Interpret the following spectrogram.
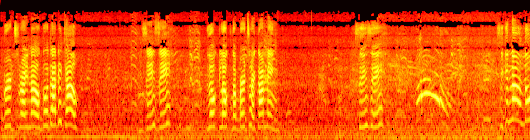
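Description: Gulls calling overhead in quick runs of short, yelping notes: one run at the start, another from about three to five and a half seconds in, then a few longer drawn-out calls near the end, over steady beach background noise.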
